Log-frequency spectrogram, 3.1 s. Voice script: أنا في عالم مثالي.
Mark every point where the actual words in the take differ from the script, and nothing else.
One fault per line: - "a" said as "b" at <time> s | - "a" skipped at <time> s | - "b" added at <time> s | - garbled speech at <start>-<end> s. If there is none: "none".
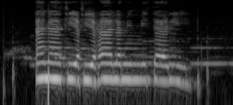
- "في" added at 1.0 s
